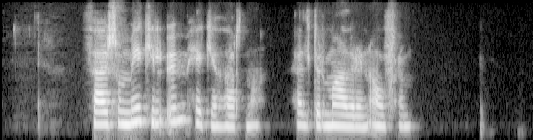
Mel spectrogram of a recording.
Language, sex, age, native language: Icelandic, female, 20-29, Icelandic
